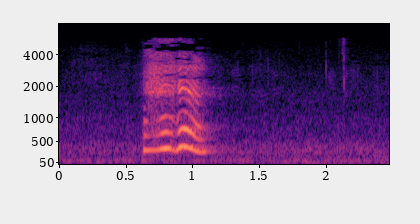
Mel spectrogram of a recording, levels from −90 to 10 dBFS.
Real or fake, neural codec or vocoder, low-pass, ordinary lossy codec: real; none; 7.2 kHz; MP3, 24 kbps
